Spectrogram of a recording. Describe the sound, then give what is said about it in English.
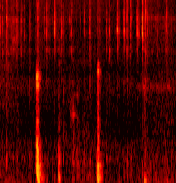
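Faint, sparse keystrokes on a computer keyboard: a few separate taps spaced irregularly, with quiet gaps between them. “Sorry, I'm typing to Red's place.”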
